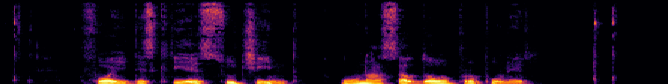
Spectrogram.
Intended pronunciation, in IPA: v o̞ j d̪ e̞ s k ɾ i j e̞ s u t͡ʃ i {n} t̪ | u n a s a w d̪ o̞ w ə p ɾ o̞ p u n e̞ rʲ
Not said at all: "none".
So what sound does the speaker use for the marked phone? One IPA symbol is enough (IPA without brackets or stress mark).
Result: n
